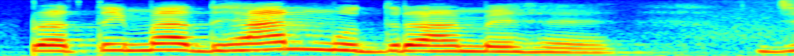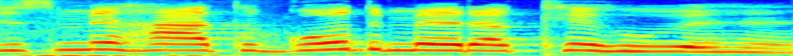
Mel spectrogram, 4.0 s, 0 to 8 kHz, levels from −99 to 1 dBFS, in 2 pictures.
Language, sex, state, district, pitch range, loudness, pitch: Hindi, female, Jharkhand, Palamu, 260-330 Hz, -14 LUFS, 310 Hz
